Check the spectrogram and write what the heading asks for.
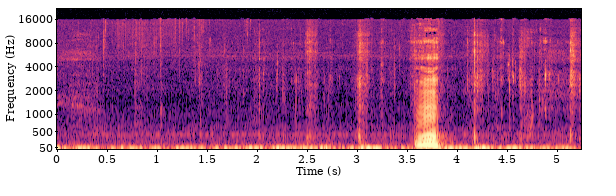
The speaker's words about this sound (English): Mmm. I love the crunch of the Oreo. Yeah. So good. Oh, it's so moist.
